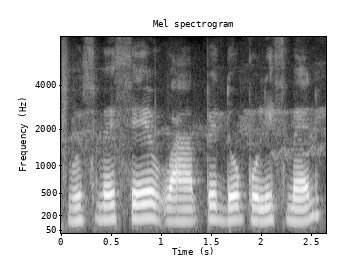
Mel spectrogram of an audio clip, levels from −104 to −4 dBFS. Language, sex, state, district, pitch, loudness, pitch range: Hindi, male, Maharashtra, Mumbai Suburban, 155 Hz, -13 LUFS, 145-160 Hz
